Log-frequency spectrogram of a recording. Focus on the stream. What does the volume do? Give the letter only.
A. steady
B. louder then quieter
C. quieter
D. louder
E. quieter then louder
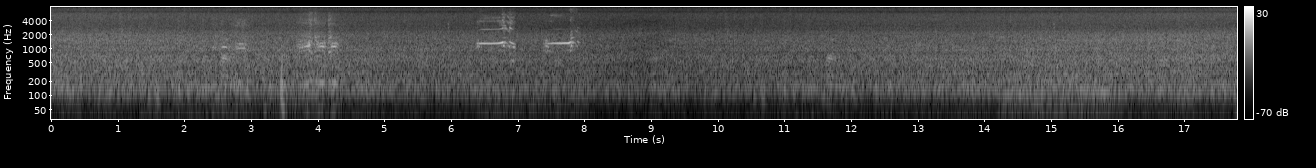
E.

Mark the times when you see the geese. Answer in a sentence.
The geese can be heard from 2.5 to 4.4 s, from 6.3 to 8.0 s and from 14.3 to 16.0 s.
